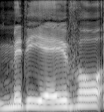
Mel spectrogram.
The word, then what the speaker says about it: medieval: For people who don't know, the summoner, well, a summoner in medieval society, medieval. – Medieval. – I love when British historians say it in three syllables.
